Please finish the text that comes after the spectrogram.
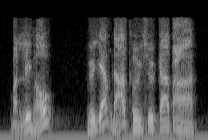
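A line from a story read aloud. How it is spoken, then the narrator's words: Loud confused shout. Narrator (Vietnamese): còn chưa hiểu ý y, quát lớn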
